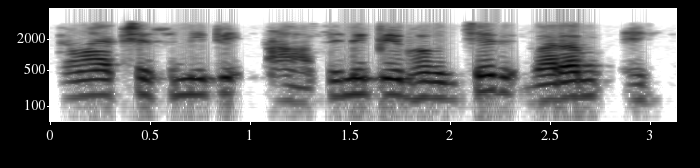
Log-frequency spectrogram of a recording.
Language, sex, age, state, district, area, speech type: Sanskrit, male, 45-60, Karnataka, Shimoga, rural, conversation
